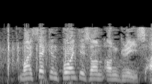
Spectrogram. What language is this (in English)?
English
